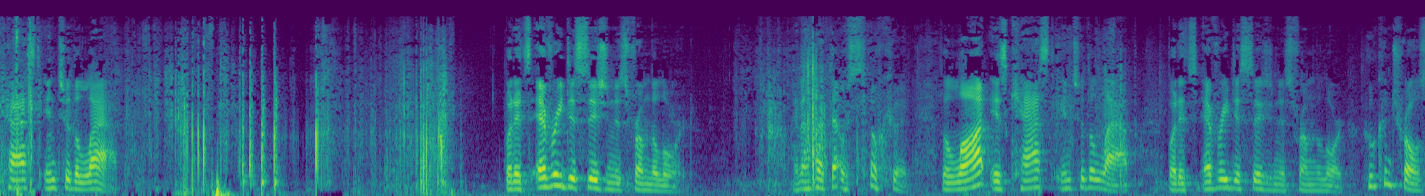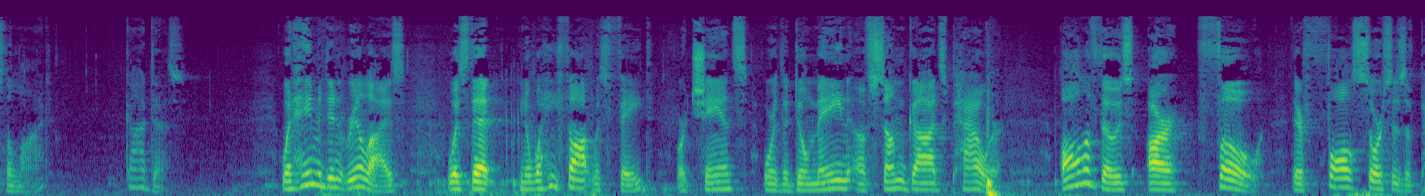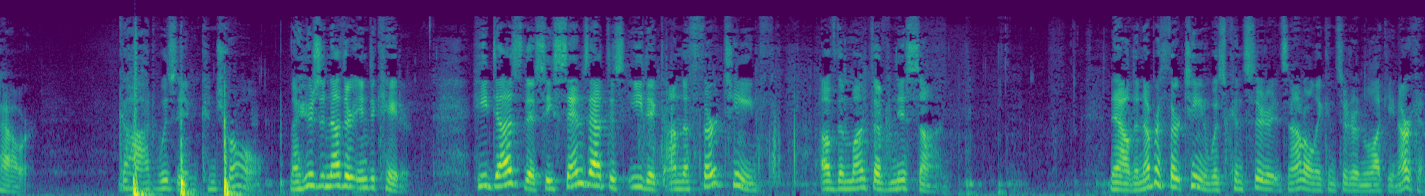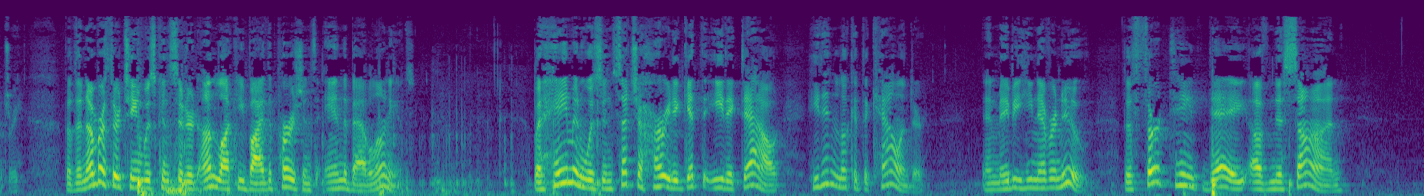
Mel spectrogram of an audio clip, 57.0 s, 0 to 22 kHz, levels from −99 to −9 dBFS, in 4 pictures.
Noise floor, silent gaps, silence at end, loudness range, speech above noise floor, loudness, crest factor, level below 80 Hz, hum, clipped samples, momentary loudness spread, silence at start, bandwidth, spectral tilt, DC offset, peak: -64 dBFS; none; 0.85 s; 7 LU; 39 dB; -25 LUFS; 26 dB; -38 dBFS; none; under 0.1%; 18 LU; 0 s; 15.5 kHz; -5 dB/octave; under 0.1%; 0 dBFS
